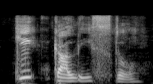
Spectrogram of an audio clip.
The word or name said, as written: Qui calisto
